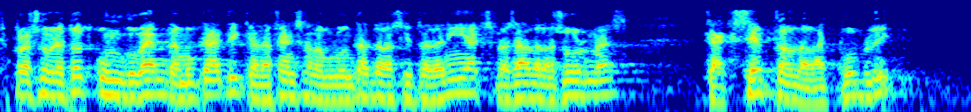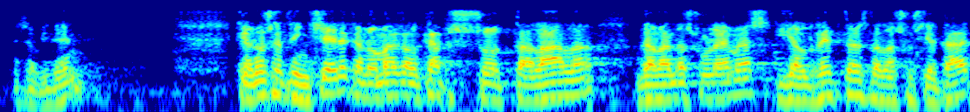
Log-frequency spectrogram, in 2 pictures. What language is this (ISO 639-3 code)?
cat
